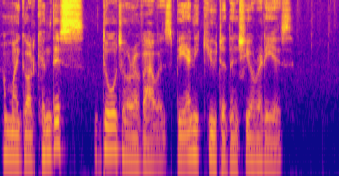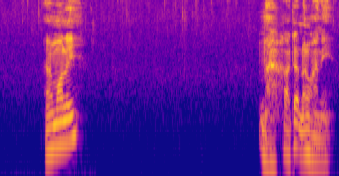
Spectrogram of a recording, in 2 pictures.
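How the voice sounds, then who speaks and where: A man acting a gentle young father at his baby daughter's bedtime, soft, playful and coaxing in an intimate roleplay style. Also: on the low side, animated, moderate pace. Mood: tender, amused. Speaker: audio roleplay performer. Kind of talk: intimate comfort roleplay, storybook reading.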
